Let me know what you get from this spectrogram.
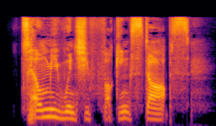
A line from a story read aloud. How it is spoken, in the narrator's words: growled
